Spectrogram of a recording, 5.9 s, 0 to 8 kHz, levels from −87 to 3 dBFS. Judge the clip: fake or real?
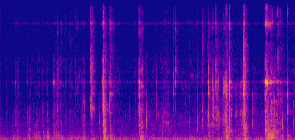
fake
